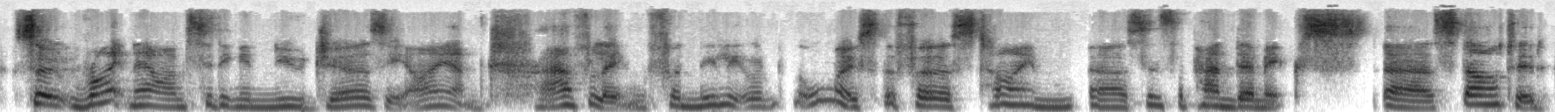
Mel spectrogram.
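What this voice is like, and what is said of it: English accent. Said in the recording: “And I note the accent. ... the accent I bring with me from the UK. I grew up in England”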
